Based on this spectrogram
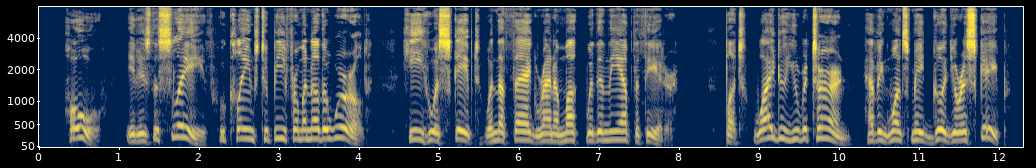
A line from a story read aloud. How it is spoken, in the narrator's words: shouted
